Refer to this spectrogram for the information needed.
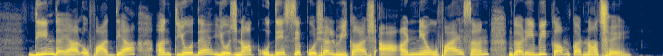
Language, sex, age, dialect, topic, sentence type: Maithili, female, 41-45, Eastern / Thethi, banking, statement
